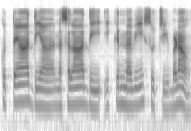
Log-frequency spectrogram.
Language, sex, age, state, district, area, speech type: Punjabi, male, 18-30, Punjab, Rupnagar, rural, read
